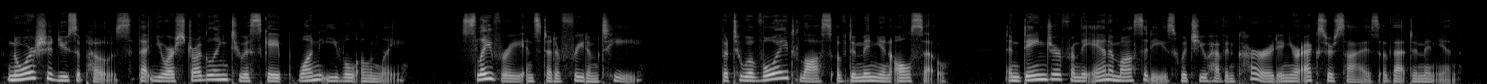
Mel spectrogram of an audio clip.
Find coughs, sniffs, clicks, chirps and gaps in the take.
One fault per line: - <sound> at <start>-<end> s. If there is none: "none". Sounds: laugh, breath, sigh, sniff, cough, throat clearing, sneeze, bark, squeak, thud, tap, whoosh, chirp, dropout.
none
